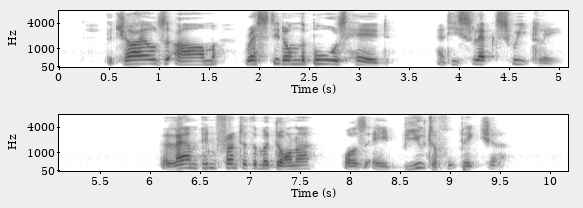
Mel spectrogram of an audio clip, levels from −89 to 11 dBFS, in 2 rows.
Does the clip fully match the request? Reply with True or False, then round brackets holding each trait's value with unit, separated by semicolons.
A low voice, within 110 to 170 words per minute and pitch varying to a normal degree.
False (200 Hz; 135 wpm; 4.4 semitones)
